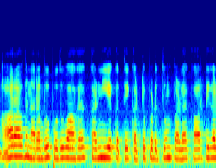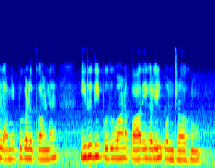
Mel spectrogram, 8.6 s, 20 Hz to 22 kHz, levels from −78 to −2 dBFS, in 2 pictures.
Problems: none marked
